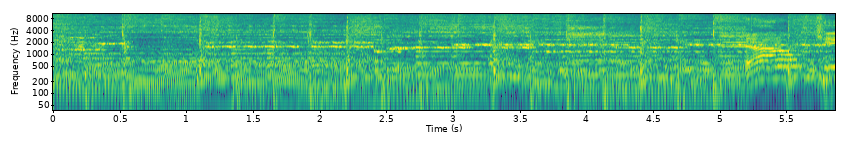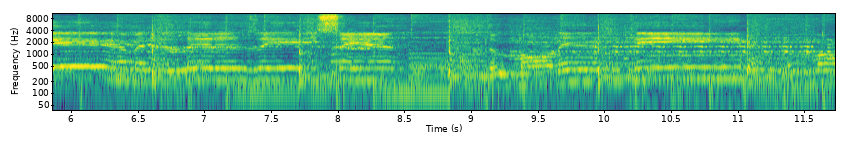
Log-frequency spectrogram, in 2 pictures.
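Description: Live country-rock band playing: guitars, bass, drums and organ, with a lead line that bends and slides in pitch in the middle and again near the end.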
